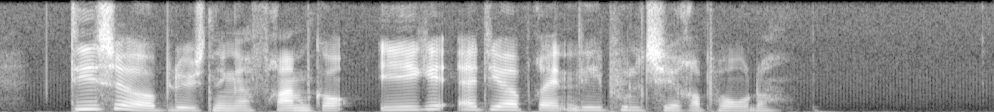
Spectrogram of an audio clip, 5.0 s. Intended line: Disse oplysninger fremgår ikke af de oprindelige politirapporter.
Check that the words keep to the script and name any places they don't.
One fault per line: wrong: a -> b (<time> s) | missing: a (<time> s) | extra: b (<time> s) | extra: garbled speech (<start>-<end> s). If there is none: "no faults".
no faults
